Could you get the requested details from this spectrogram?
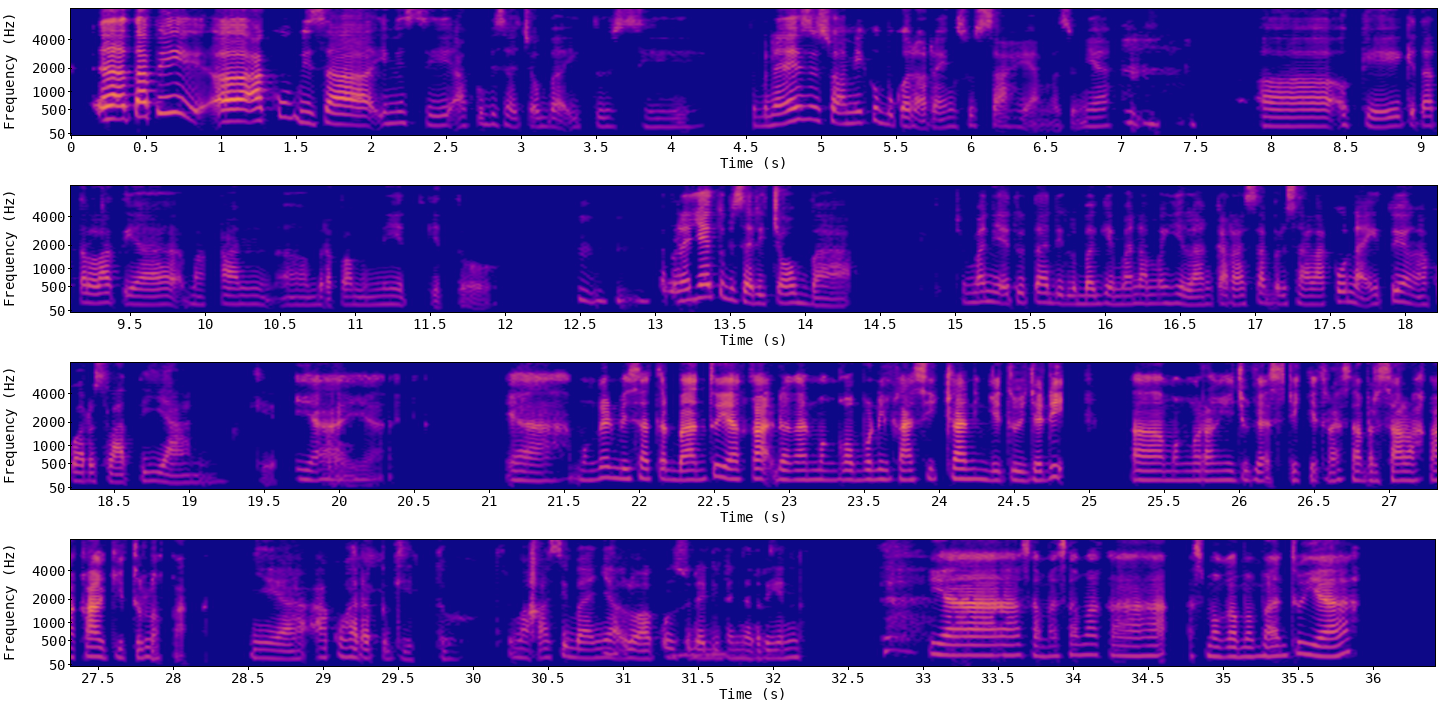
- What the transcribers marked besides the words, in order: other background noise; tapping
- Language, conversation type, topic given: Indonesian, advice, Bagaimana saya bisa tetap fokus tanpa merasa bersalah saat mengambil waktu istirahat?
